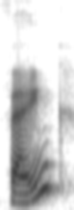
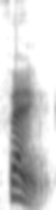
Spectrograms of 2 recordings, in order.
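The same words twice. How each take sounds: First: The voice rises at the end. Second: The voice falls at the end.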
